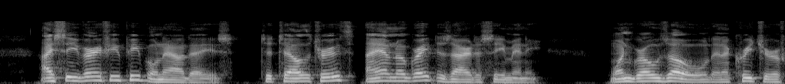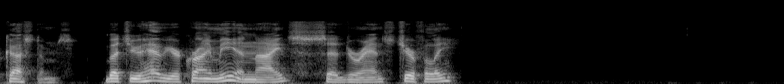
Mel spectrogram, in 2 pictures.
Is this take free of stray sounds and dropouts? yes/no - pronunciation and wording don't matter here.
yes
